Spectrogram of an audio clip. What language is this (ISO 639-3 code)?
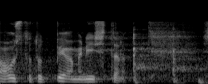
est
